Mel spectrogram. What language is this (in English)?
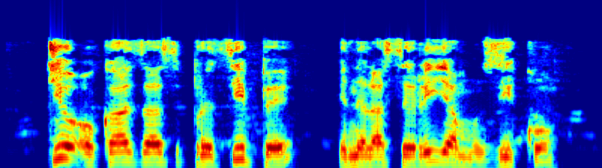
Esperanto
